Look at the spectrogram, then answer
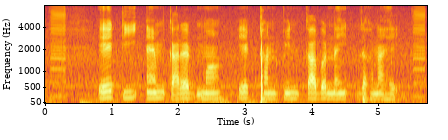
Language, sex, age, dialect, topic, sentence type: Chhattisgarhi, male, 25-30, Eastern, banking, question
